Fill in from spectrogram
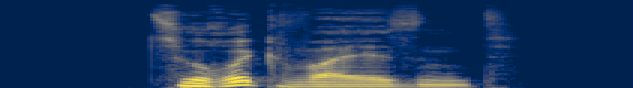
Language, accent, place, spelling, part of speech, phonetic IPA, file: German, Germany, Berlin, zurückweisend, verb, [t͡suˈʁʏkˌvaɪ̯zn̩t], De-zurückweisend.ogg
- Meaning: present participle of zurückweisen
